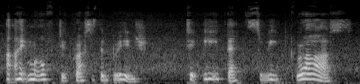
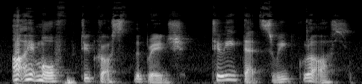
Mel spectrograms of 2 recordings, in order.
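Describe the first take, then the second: First: A tiny goat setting off bravely; littlest billy goat. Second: Higher, fuller goat voice; a bigger goat setting off confidently; middle-sized billy goat. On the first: Littlest goat announcing he will cross, high and small. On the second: Middle goat announcing he will cross, medium high. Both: Acted.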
